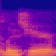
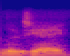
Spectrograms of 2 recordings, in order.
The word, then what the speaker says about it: Lussier: to my since so do you pronounce your last name lousier or Lussier then he goes I pronounce it lousier but it's technically Lussier my family is Lussier but because I live in LA and people don't speak French very well that's the way it works oh yeah so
